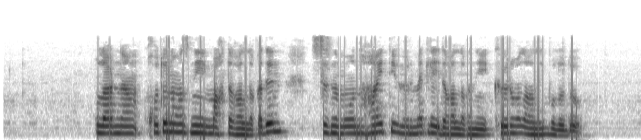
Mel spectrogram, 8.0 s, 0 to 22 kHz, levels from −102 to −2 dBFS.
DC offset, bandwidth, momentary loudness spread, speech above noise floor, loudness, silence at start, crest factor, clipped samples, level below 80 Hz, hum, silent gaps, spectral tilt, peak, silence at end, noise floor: under 0.1%; 7.8 kHz; 6 LU; 44 dB; -26 LUFS; 1.2 s; 18 dB; under 0.1%; -56 dBFS; none; none; -7.5 dB/octave; -8 dBFS; 0.75 s; -69 dBFS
